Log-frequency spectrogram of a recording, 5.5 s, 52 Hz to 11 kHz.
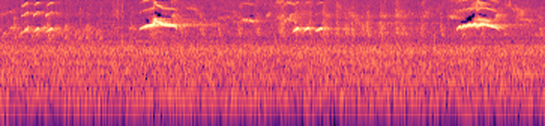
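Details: A very vocal Piratic Flycatcher at Thaimacu Lodge, southern Amazonia, Brazil, 2018, gives three high, thin, slurred whistled calls about every one and a half seconds, over steady insect hiss.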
